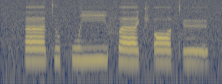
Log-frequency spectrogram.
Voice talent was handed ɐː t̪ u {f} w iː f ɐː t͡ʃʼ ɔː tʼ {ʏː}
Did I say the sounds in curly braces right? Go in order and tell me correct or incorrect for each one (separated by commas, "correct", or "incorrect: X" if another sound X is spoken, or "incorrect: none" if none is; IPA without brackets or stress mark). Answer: correct, correct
